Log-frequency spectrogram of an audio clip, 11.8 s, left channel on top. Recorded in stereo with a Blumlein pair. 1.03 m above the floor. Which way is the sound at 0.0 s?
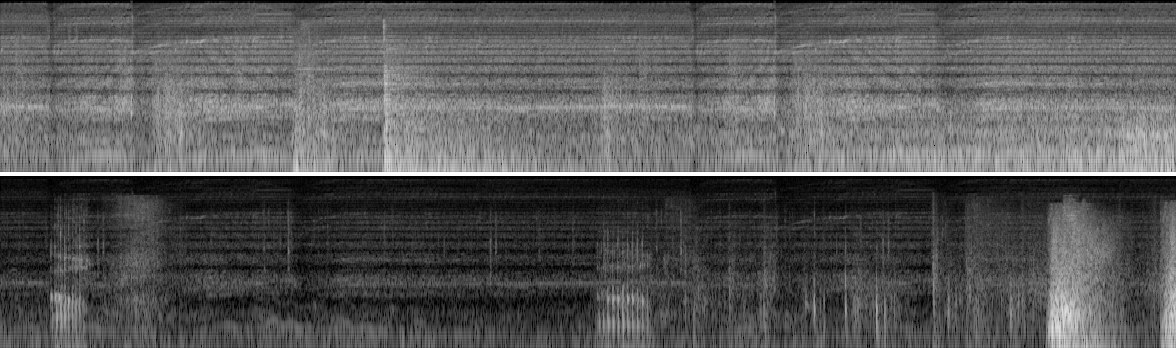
50° left.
